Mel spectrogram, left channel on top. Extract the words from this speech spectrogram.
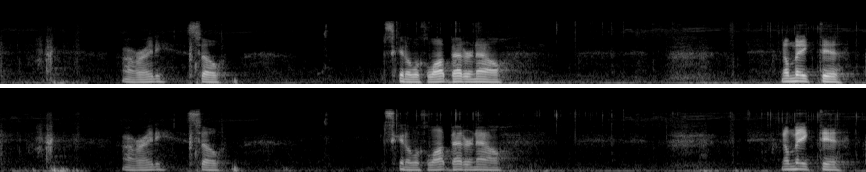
alrighty, so it's gonna look a lot better now. It'll make the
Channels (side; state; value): right; quieter; 5.6 dB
